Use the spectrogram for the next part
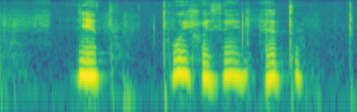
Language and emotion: Russian, sad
